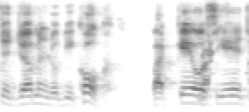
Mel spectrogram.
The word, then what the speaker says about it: Koch: she is from the Koch family. But yes. It's in pronounced in German, it would be Koch, but K-O-C-H, right.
